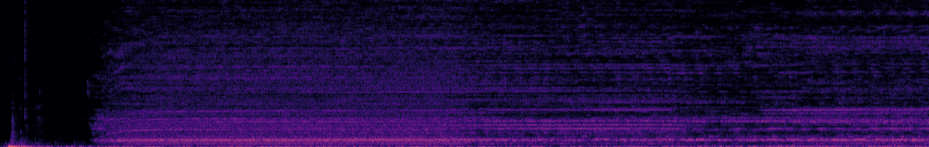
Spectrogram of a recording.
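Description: A hair dryer blows steadily over a gongbi painting, starting with a brief click and then holding a loud, even whirring hum with a high motor whine for the rest of the stretch, with no talking.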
